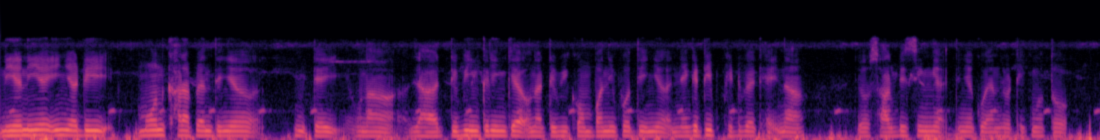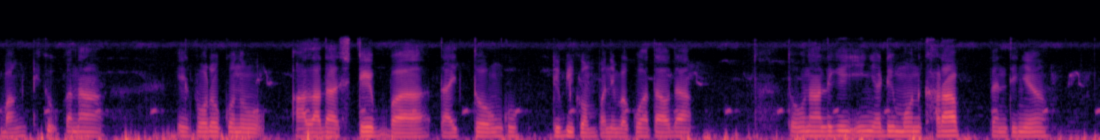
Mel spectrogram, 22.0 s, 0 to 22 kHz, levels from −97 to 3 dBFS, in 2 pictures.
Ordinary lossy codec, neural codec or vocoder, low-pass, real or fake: Opus, 24 kbps; none; 7.2 kHz; real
